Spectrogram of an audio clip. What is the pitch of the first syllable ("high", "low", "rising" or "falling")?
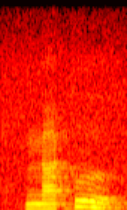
low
